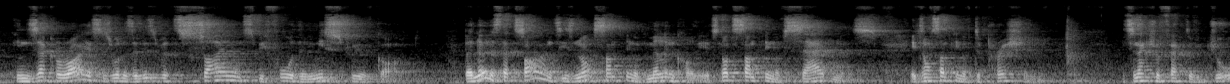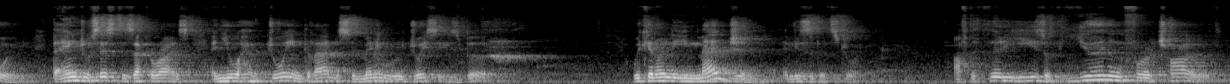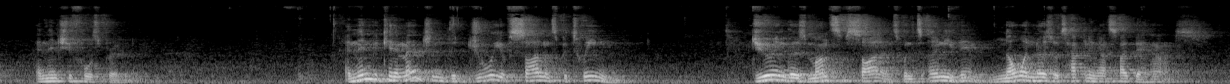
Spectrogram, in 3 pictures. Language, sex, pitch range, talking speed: English, male, 135-170 Hz, 165 wpm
